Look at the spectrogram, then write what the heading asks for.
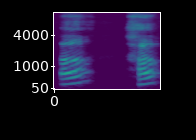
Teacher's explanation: अ ह और विसर्ग ये कहां से उच्चारित होते हैं कंठ से उच्चारित होते हैं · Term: कंठ वर्ण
